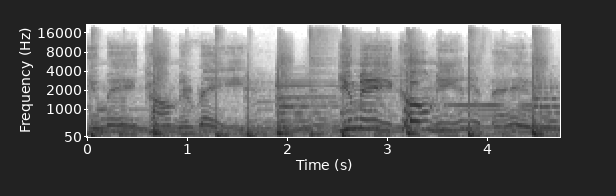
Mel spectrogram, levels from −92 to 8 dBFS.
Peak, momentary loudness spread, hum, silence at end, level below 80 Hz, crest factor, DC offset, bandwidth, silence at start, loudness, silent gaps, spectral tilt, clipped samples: 0 dBFS; 7 LU; none; 0 s; -28 dBFS; 16 dB; under 0.1%; over 20 kHz; 0 s; -17 LUFS; none; -5.5 dB/octave; under 0.1%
